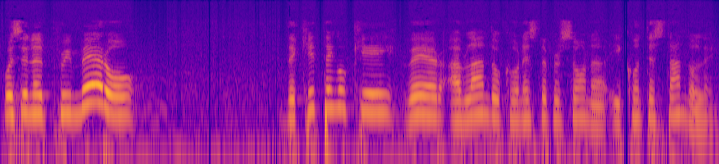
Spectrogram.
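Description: A man's voice: high-pitched, a little slow, darkish tone, slight background noise, rough recording. A man preaching as a pastor, explaining scripture in a conversational way with everyday street examples. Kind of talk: sermon.

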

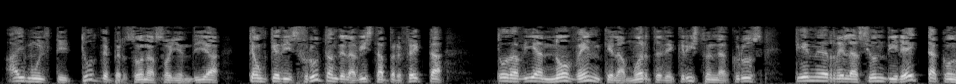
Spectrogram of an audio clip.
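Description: A man's voice: medium pitch, breathy edge, no echo, lo-fi sound. A man giving a radio Bible study sermon who reads scripture and speaks earnestly and directly to the listener.

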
